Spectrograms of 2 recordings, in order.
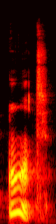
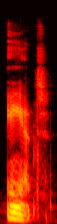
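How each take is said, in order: First: The vowel is a rounded aw sound. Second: The vowel is a short ah sound. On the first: The speaker calls it wrong. "we don't pronounce it aunt" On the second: The speaker calls it right. "the more common pronunciation"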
